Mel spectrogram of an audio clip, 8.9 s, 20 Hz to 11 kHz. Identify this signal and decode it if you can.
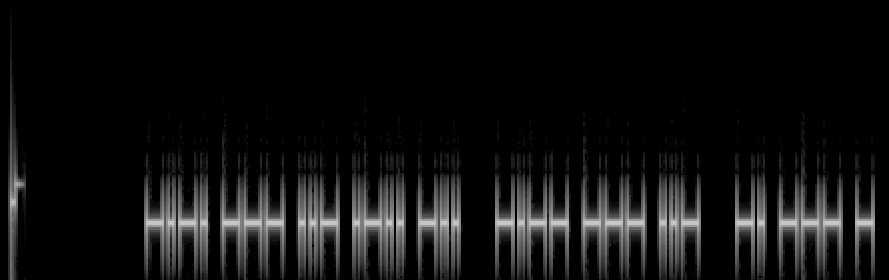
Morse code, heard as a keyed tone, about 22 wpm, 700 Hz. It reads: COULD YOU NOT
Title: Sentences from Top 1000 Words - Review Part 1 - 22wpm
